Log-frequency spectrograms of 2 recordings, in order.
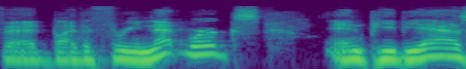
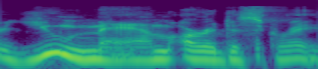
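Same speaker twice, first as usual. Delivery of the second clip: very slow, grave, weighty delivery, word by word. Teasing another speaker over a hair opinion: Keith Olbermann impression. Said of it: "if I can do a Keith, Keith Olbermann impression here".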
